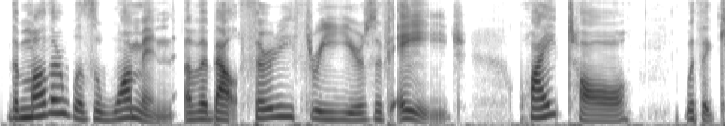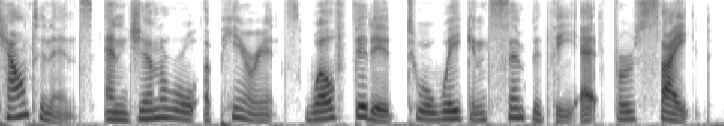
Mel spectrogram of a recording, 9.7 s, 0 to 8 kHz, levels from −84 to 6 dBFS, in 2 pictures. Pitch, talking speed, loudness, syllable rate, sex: 185 Hz, 175 wpm, -21 LUFS, 5.5 syllables/s, female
